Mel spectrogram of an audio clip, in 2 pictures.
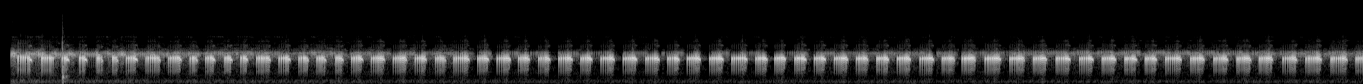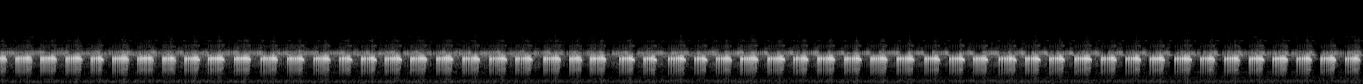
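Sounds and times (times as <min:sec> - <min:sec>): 
toad croaking: 0:00.1 - 0:27.2.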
